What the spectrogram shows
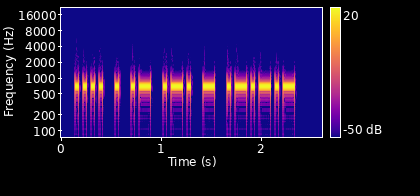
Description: Morse code, heard as a keyed tone, about 32 wpm, 700 Hz. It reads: HEART.
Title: Sentences from Top 1600 Words 30wpm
